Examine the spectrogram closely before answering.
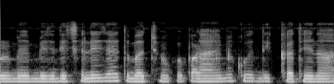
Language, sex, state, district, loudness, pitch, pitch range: Hindi, male, Chandigarh, Chandigarh, -16 LUFS, 135 Hz, 135-145 Hz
